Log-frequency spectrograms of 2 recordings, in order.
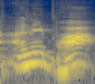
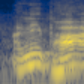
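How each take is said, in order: The two takes are said the same way.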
